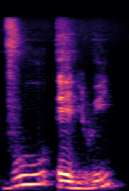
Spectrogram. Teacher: devant la conjonction « et », il n'y a pas de liaison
